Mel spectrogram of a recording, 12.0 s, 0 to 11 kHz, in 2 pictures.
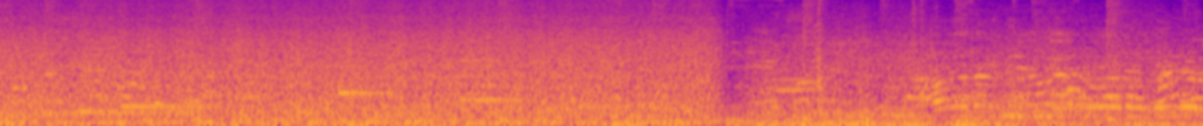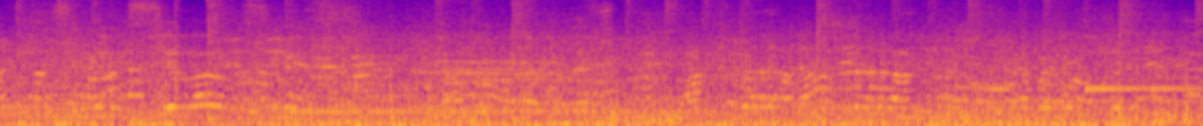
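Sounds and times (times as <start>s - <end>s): churning wake water: 0.0s - 12.0s
ferry engine rumbling: 0.0s - 12.0s.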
